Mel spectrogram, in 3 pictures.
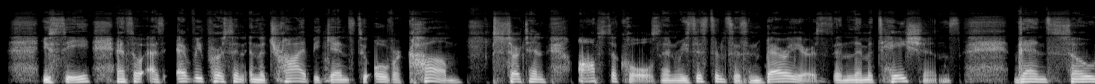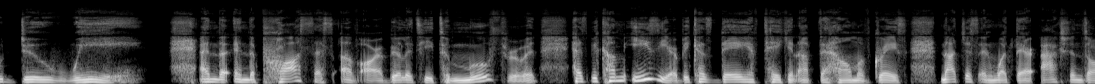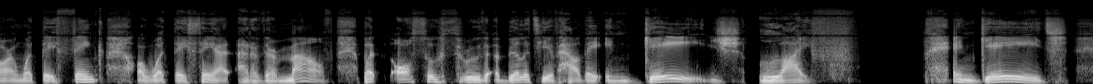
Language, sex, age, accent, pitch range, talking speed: English, male, 40-59, American, 95-125 Hz, 145 wpm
